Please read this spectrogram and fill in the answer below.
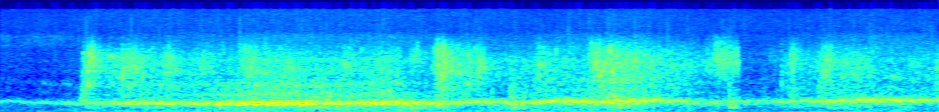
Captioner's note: wind howls; water splashes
